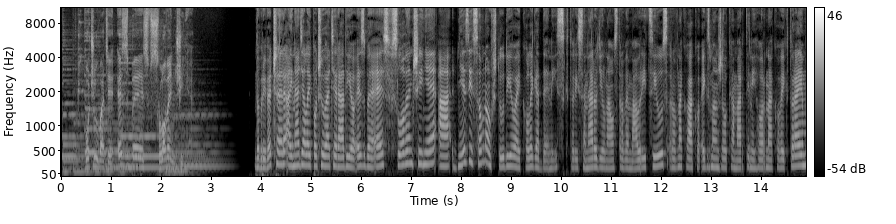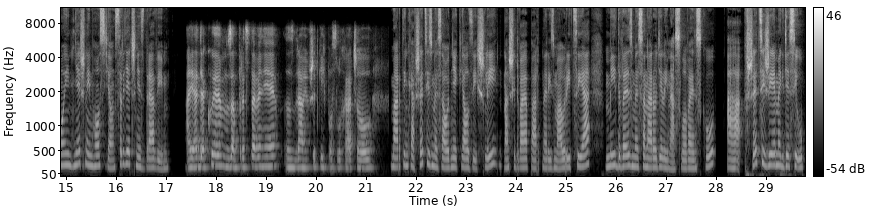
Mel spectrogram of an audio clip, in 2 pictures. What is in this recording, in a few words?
slovak; sbs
